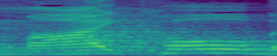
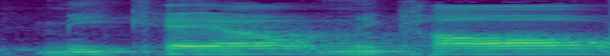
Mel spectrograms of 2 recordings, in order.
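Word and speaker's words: Michal: Now, some people pronounce that Michael, but I try to look up these words and they say the Hebrew pronunciation is Mikael or Mikael.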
